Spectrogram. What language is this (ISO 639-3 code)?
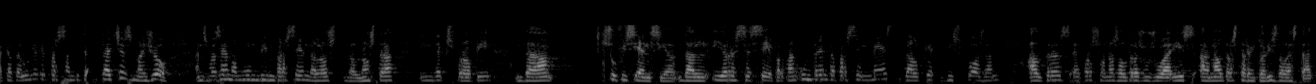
cat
